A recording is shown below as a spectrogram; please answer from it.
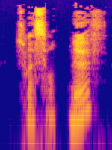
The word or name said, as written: soixante neuf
